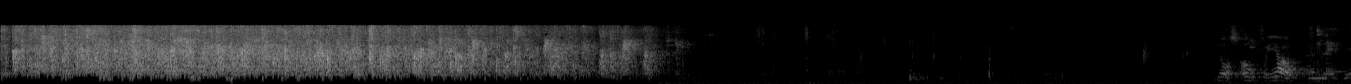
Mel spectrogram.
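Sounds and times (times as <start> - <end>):
room full of people applauding: 0.0 - 7.0.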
